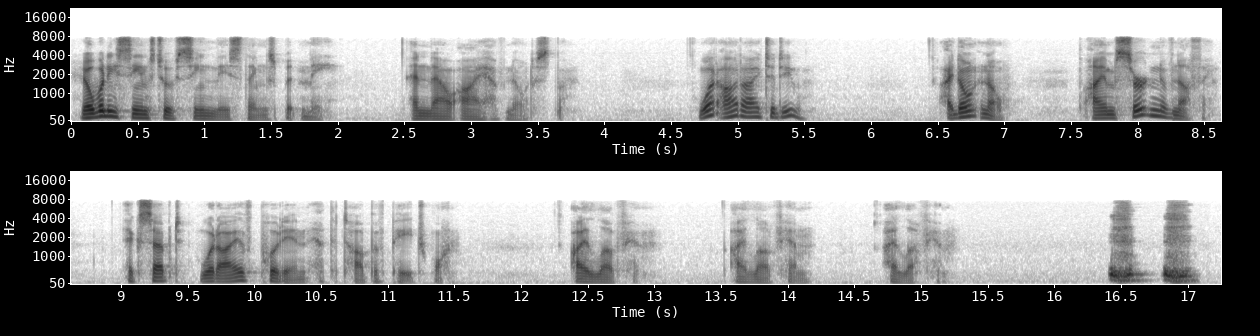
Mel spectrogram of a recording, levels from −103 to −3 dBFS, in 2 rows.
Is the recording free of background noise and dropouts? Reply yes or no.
no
